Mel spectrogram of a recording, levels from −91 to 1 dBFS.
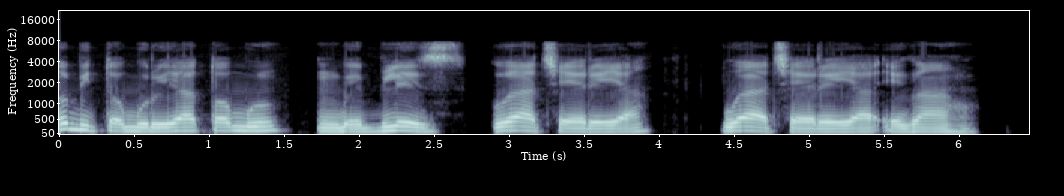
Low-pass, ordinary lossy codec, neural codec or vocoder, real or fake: none; none; none; real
